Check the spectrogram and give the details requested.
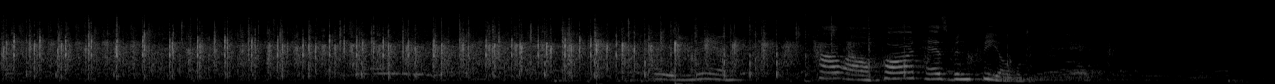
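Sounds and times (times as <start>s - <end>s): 
audience clapping hands in praise: 0.0s - 9.4s
speech: 9.2s - 10.4s.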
